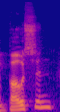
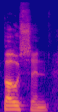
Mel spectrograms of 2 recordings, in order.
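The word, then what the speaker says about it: boatswain: uh specifically mention the boson uh which is spelled boats swain or boat swain uh but it's pronounced boson and if you don't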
